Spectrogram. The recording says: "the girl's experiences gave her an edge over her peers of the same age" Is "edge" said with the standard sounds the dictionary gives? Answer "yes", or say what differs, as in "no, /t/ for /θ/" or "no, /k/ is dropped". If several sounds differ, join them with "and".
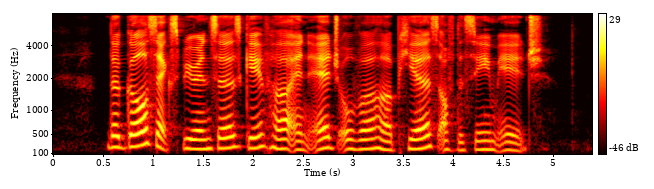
yes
